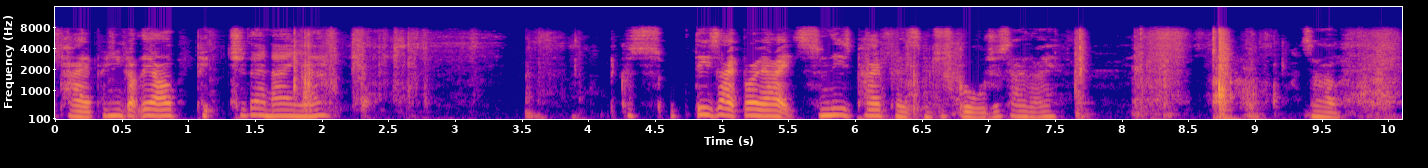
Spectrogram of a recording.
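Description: Paper and card rustle and slide as they are handled.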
